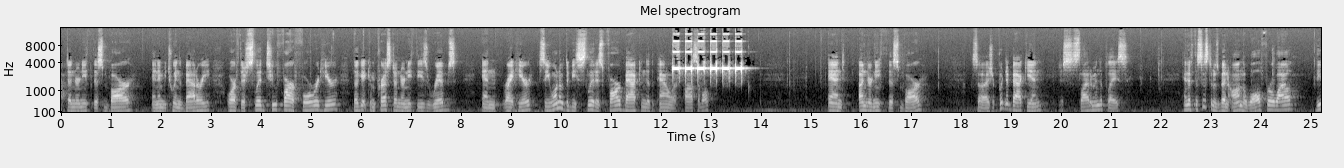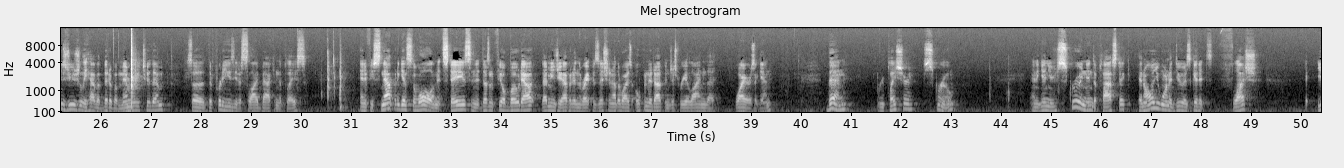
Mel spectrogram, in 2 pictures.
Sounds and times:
Speech: 0.0 - 13.0, 15.3 - 17.4, 18.2 - 21.4, 22.4 - 30.2, 31.2 - 39.5, 40.5 - 43.2, 44.6 - 49.2, 50.1 - 50.4
Inside, small room: 0.0 - 50.4
Smoke detector, smoke alarm: 12.2 - 14.0.

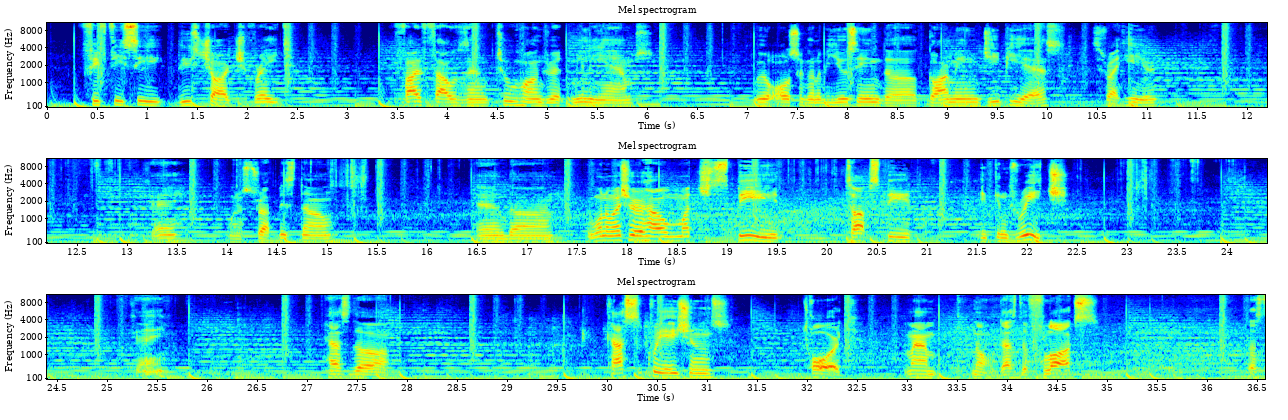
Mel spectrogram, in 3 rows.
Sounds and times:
Music: 0.0 - 36.5
Speech: 0.4 - 2.4, 3.5 - 6.0, 7.1 - 11.2, 13.2 - 15.1, 16.5 - 19.6, 20.2 - 20.9, 21.5 - 22.4, 25.2 - 25.7, 27.2 - 27.9, 30.0 - 31.2, 32.0 - 34.9.

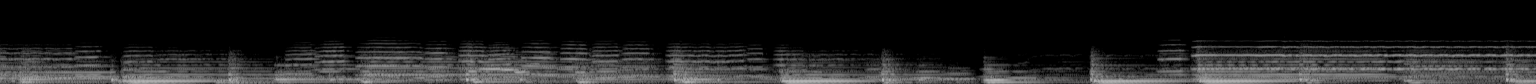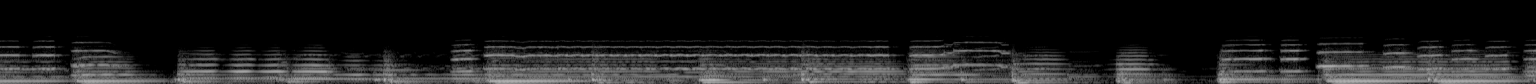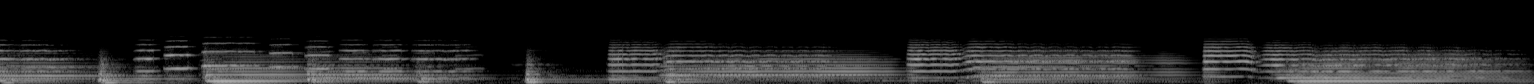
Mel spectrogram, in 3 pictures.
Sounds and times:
Music: 0.0 - 46.0.

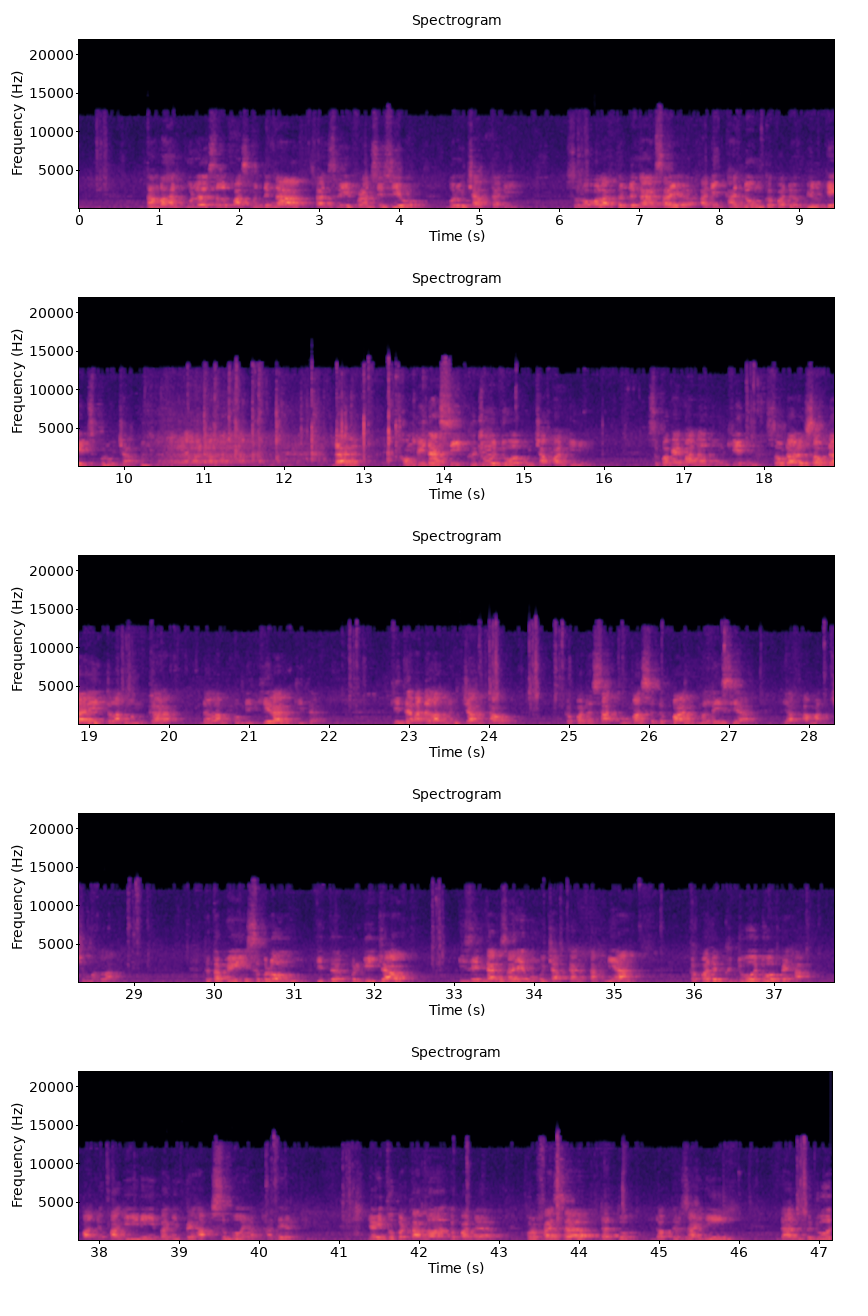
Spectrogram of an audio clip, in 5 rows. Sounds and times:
Narration, monologue: 0.0 - 47.1
Male speech, man speaking: 0.9 - 5.6, 6.2 - 10.4, 12.6 - 15.9, 16.6 - 22.0, 22.8 - 24.4, 25.0 - 28.9, 29.9 - 32.5, 33.1 - 35.3, 36.0 - 40.6, 41.4 - 47.1.

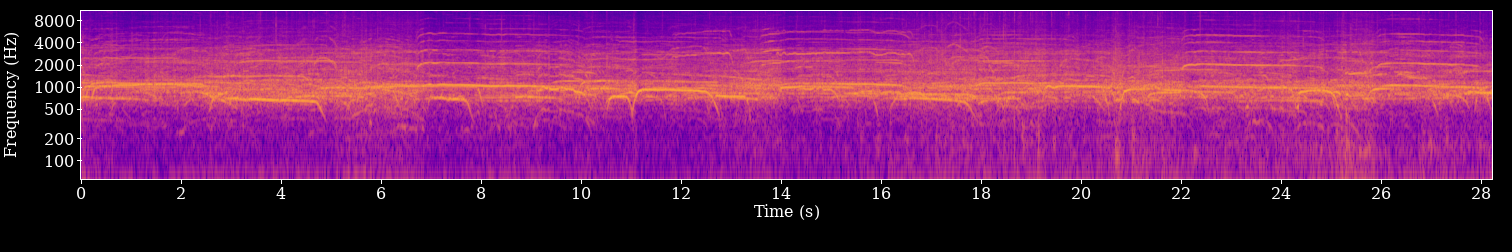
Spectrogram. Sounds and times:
Speech: 22.4 - 25.4.

